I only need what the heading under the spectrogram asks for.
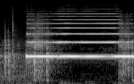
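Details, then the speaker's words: Late-1960s Rittenhouse RM20/RM22 radio intercom master station, with dirty switches and controls and aging components. Sudden piercing steady high squeal held over a second then fading; acoustic feedback howl in listen mode; intercom works. "feedback that's always popular and then we can move this to talk so the intercom does work"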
